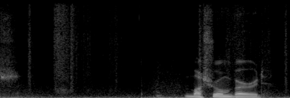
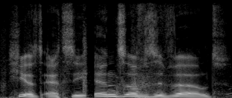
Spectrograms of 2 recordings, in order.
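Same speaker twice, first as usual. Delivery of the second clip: slow, higher, droning documentary voice; Werner Herzog impression; 4 semitones higher, slower than usual. Streamer narrating the end of the world as Werner Herzog. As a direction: intone it like a grim filmmaker. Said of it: "I'm Werner Herzog".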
